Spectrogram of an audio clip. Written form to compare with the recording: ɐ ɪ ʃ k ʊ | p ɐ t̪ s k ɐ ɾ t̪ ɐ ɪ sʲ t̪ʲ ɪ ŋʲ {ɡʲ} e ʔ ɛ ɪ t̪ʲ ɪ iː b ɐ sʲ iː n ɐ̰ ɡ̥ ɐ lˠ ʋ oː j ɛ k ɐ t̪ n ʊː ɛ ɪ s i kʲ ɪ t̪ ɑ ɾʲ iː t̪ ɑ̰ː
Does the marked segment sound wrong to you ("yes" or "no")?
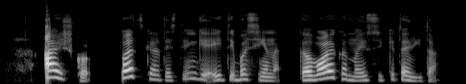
no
